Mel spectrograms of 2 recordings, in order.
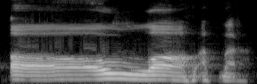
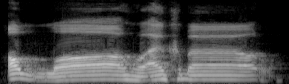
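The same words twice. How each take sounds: First: The first vowel of Akbar is lengthened. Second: The last syllable of Akbar is lengthened. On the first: "A-nya dipanjangin. Tidak boleh" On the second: "Barnya panjang, nggak boleh juga"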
